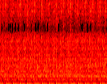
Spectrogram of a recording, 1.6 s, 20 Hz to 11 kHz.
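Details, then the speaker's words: 1981 Honda CX500, laid up 1995–2022, 32,000 miles, overhauled, 39 miles since, before a 30-mile ride: low even thrum with steady regular pulses at idle, no knocks or rattles; running spot on. "yeah yeah so as you can hear the bike is running spot on so hopefully shouldn't have any problems whatsoever"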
